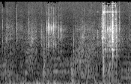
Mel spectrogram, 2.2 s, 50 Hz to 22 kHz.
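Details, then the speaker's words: Toyota Celica GT-Four sitting 18 years, engine turned slowly by hand before first start: irregular metallic clicking and ratcheting like a chain; chain-like rattle, cause not yet known. "yeah like changing you in a chain in a machine yeah weird isn't it"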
